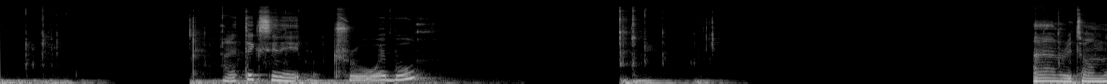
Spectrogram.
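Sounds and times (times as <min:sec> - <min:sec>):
computer keyboard keystrokes: 0:06.2 - 0:07.3.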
